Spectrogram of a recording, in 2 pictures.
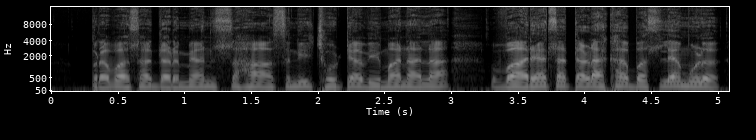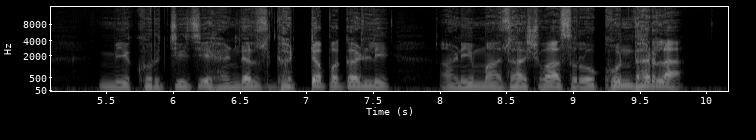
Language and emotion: Marathi, fearful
